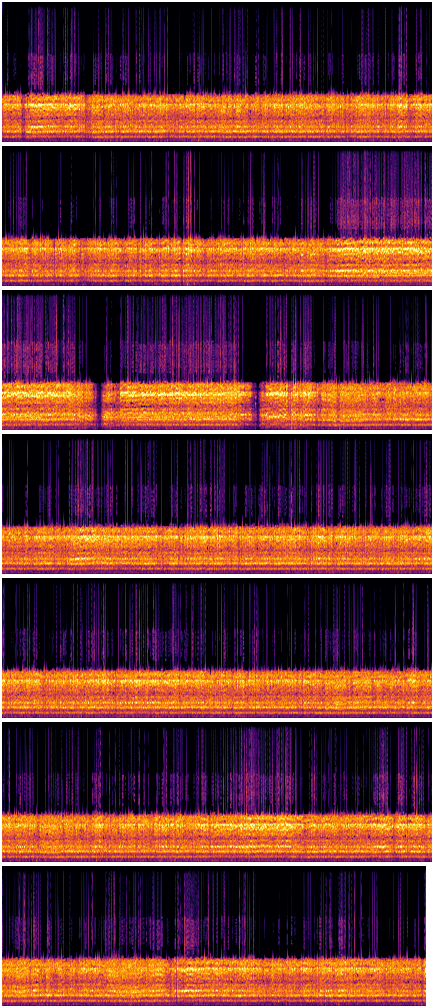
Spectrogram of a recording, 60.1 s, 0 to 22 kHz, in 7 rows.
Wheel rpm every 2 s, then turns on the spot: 230, 230, 230, 230, 240, 240, 230, 220, 210, 160, 180, 180, 230, 230, 230, 230, 230, 230, 230, 230, 230, 230, 230, 230, 230, 220, 220, 220, 230, 230.
none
